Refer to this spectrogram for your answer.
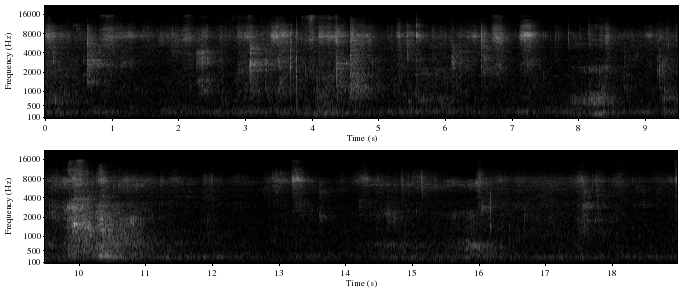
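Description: Pekingese puppies give short, high whimpers and yaps in scattered bursts over a faint steady hum.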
